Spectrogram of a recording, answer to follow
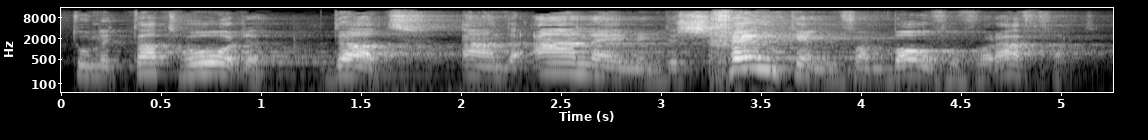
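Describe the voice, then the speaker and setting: A man preaching a fiery sermon, dropping to low murmurs and then bursting out loudly. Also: lively intonation, a little slow. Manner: fiery, swings from low murmurs to loud outbursts. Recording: echoey hall, reverberant.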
